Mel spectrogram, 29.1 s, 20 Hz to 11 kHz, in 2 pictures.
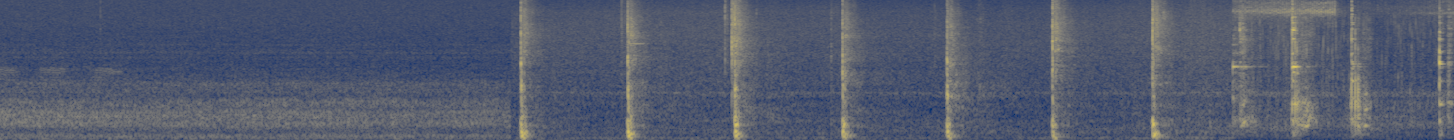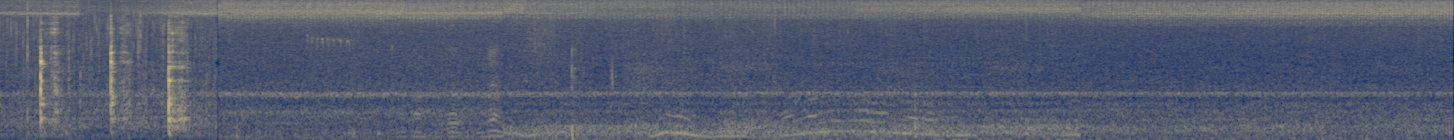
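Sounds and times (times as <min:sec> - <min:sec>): axe chopping wood: 0:05.2 - 0:05.5, 0:06.2 - 0:06.6, 0:07.3 - 0:07.7, 0:08.4 - 0:08.7, 0:09.5 - 0:09.9, 0:10.5 - 0:10.8, 0:11.5 - 0:11.8.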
